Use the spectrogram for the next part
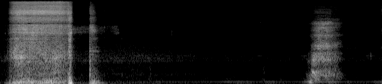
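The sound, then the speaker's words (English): A cat hisses in a sharp, breathy burst, with a quick second puff, then goes quiet before one more short hiss. Loud, with no talking. “I really hope that was supposed to be the sound of a cat hissing.”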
